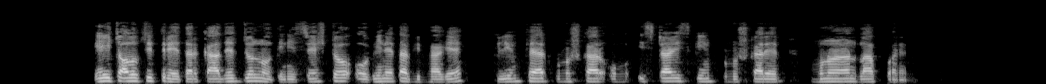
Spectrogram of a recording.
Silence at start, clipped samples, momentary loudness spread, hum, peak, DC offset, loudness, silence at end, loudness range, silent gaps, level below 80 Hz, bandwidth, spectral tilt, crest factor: 0.95 s; under 0.1%; 11 LU; none; -2 dBFS; under 0.1%; -19 LUFS; 1.4 s; 3 LU; 4.69-4.93 s, 7.19-7.23 s, 8.00-8.11 s, 8.82-8.86 s; -62 dBFS; 7.8 kHz; -6 dB/octave; 18 dB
